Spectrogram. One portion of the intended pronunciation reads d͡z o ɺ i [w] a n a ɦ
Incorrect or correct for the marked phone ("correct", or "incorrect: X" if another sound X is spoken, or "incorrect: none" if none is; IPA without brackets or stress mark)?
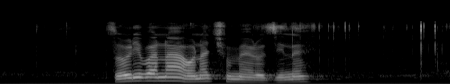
incorrect: β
